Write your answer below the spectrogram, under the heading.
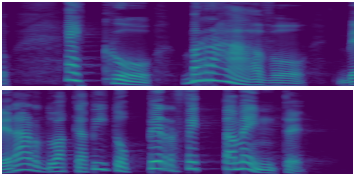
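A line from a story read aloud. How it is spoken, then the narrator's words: Satisfied exclamation. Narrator (Italian): esclamò Innocenzo soddisfatto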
